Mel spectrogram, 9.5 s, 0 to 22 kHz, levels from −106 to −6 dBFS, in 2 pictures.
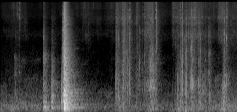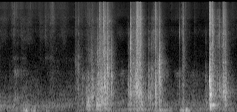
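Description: Nothing stood out on listening to these sounds; no technical problem could be heard at any point.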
